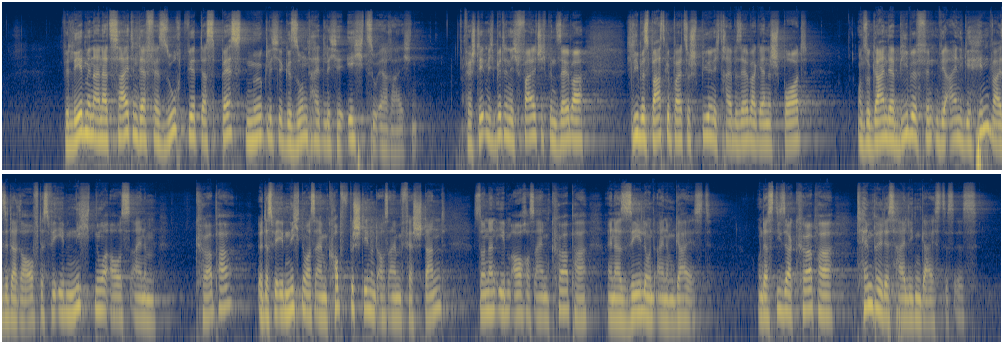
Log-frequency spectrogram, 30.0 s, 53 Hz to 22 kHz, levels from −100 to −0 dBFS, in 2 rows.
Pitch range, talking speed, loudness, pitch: 135-165 Hz, 170 wpm, -27 LUFS, 150 Hz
